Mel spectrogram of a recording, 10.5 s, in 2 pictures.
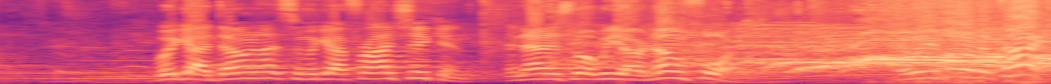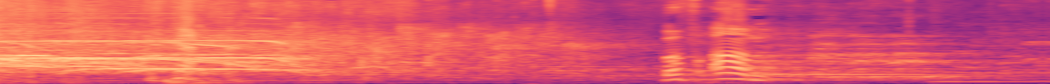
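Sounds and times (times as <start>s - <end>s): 
speech: 0.8s - 5.4s, 8.6s - 9.3s
crowd applauding and cheering: 2.4s - 8.5s.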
